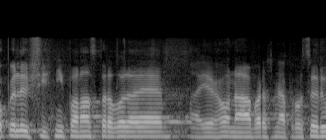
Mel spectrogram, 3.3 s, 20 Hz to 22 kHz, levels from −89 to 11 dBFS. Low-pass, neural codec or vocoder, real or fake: 7.2 kHz; codec, 16 kHz, 2 kbps, X-Codec, HuBERT features, trained on balanced general audio; fake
